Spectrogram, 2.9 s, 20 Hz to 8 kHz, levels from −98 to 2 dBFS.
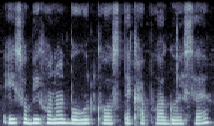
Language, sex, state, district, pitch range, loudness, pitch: Assamese, female, Assam, Kamrup Metropolitan, 210-240 Hz, -14 LUFS, 225 Hz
